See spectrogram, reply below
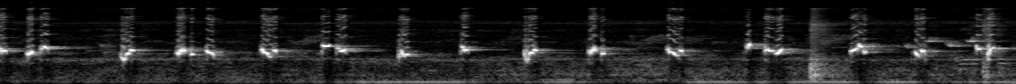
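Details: Lure song of a yellow-vented bulbul, trucukan kebo, sung 'gacor' and long: a chain of sharp warbled notes about twice each second, with one short rustling thump near the end.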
